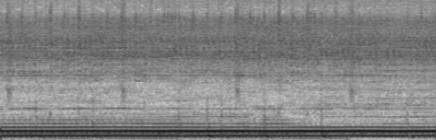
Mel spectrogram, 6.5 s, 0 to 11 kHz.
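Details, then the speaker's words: Infiniti G35/350Z first startup after an Exedy lightweight single-mass flywheel, stage one clutch, pilot and throwout bearing install: loud, steady, even idle with no knocks or grinding. Starts and runs healthy. "Alright, so transmission oil is in. This will be the first startup. Just hope she start. Starts up good, that's good."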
